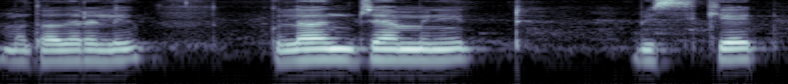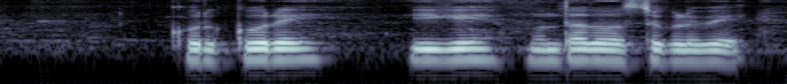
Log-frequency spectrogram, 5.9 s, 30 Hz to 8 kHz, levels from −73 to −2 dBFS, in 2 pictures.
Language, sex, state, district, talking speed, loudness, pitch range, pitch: Kannada, male, Karnataka, Koppal, 80 wpm, -20 LUFS, 145-155 Hz, 150 Hz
